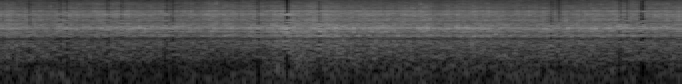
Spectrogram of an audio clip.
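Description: Steady rush of Potomac River whitewater churning and splashing around a kayak sitting on a river wave.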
